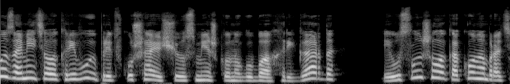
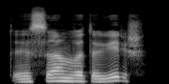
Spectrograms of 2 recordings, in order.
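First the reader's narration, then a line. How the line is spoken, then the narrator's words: Skeptical snort. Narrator (Russian): хмыкнул Влад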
